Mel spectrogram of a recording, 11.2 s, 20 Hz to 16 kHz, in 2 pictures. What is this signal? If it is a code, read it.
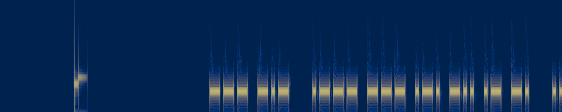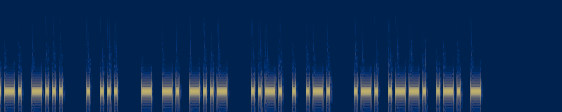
Morse code, heard as a keyed tone, about 36 wpm, 700 Hz. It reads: OK JORDAN FB ES TNX FER RPRT
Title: Practice QSO - Exchange 2 - Info - 35wpm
